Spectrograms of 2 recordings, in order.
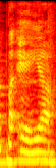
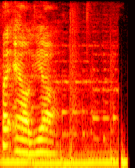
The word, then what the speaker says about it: paella: Ito ay isa sa pinaka-popular na Spanish rice dishes na may tamang pagbigkas na paella at hindi paella.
